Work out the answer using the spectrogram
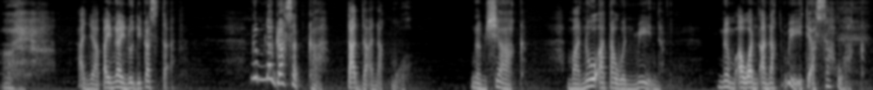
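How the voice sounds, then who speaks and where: A kindly married landlady with an Ilocano accent. Her voice is deep for a woman and husky, with lively rises and falls. It is radio drama acting, recorded dry. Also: takes it slowly, long pauses, no room sound, exaggerated voice. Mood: wistful. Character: kindly childless married landlady longing for a baby.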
